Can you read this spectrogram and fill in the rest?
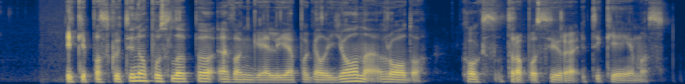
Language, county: Lithuanian, Utena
